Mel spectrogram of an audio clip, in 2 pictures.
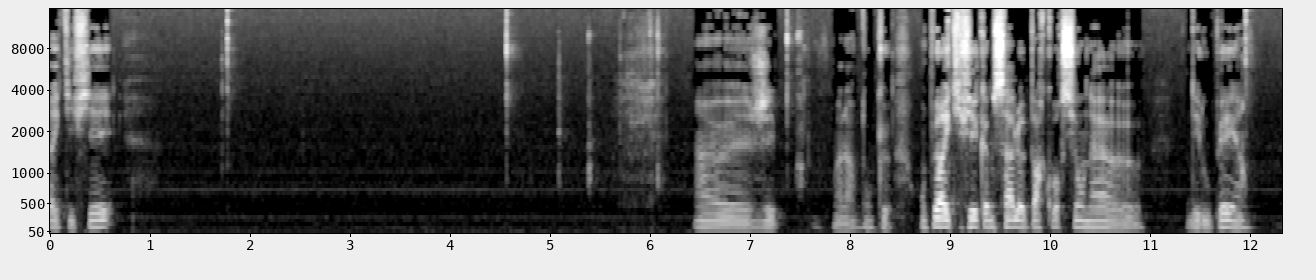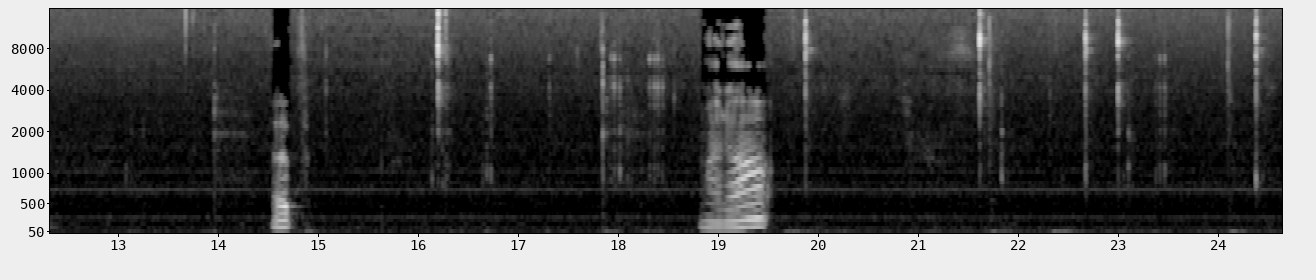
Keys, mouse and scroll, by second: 1.8-4.7 drag, 6.1-7.6 middle drag, 9.1 ctrl+click, 12.0-16.4 drag, 16.7-17.5 scroll up 2, 17.9-18.6 scroll down 2, 19.2 scroll down 2, 19.9-21.8 ctrl+middle drag, 22.7 ctrl+middle click, 23.4-23.7 ctrl+scroll up 1, 24.4-24.6 ctrl+middle drag.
